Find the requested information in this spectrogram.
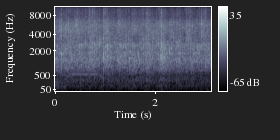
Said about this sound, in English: Well, he even got applause. He got applause. That's amazing.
